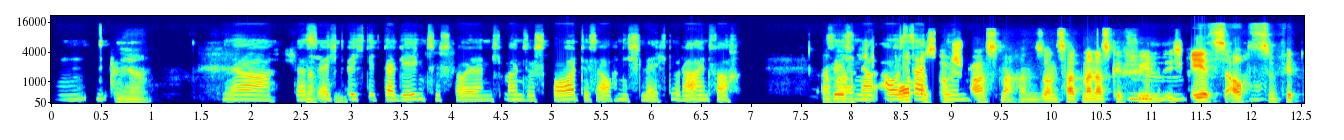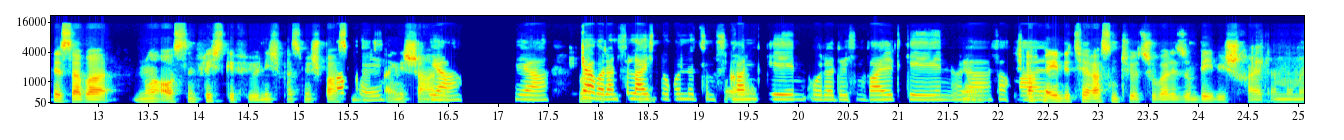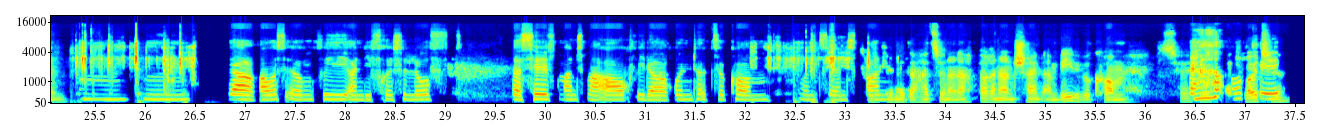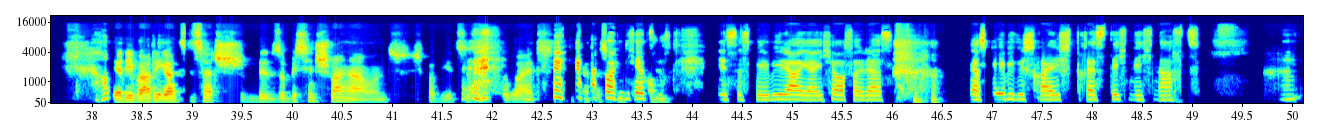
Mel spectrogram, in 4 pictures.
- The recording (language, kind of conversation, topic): German, unstructured, Was machst du, wenn du dich gestresst fühlst?
- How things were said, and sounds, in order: other background noise; door; unintelligible speech; chuckle; snort; chuckle; chuckle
